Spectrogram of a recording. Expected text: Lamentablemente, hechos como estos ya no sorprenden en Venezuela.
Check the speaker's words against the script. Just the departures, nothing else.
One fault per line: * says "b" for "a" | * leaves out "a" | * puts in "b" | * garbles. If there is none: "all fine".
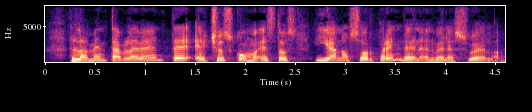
all fine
